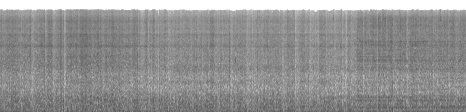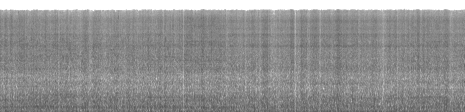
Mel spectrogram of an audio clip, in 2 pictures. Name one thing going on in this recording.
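A race car engine roars loudly and steadily at speed.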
